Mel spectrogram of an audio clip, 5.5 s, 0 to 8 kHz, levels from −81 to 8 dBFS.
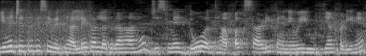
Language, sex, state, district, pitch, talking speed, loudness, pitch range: Hindi, female, Uttar Pradesh, Jalaun, 220 Hz, 185 wpm, -15 LUFS, 205-245 Hz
